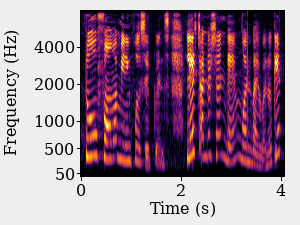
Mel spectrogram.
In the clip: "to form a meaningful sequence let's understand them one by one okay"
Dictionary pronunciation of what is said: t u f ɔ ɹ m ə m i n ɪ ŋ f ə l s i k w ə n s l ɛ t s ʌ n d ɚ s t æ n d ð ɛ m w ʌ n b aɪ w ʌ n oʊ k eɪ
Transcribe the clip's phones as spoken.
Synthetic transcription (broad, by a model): t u f ɔ ɹ m ə m i n ɪ ŋ f ə l s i k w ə n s l ɛ t s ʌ n d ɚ s t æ n d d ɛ m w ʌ n b aɪ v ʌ n oʊ k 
